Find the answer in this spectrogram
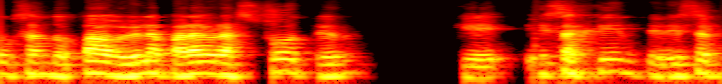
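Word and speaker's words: σωτήρ: Y esa palabra salvador, por ejemplo, es la palabra griega soter, así como la escuchan, soter, S-O, acento en la O, T-R.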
